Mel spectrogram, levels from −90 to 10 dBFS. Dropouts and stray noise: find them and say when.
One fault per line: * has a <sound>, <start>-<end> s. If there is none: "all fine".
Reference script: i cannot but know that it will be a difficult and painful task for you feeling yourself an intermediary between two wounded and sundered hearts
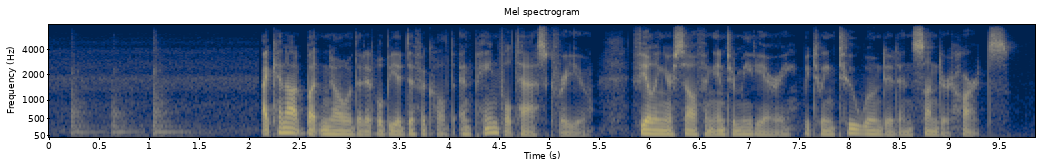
* has a thud, 0.2-1.8 s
